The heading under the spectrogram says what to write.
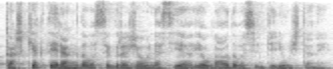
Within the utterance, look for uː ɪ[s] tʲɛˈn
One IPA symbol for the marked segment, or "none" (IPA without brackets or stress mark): ʃ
